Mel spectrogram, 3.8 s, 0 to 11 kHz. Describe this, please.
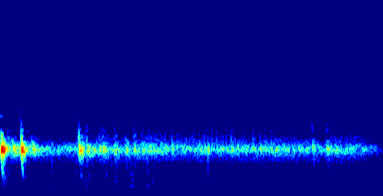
this sample is part of the icefield-library. i used a pair of soundman okm2 mics as contact microphones which i fixed to the surface of a frozen lake, then recorded the sounds made by throwing or skimming several stones and pebbles across the ice. wonderful effects can also be achieved by filtering or timestretching the files.
chill, cold, crack, field-recording, ice, lake, skid, winter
